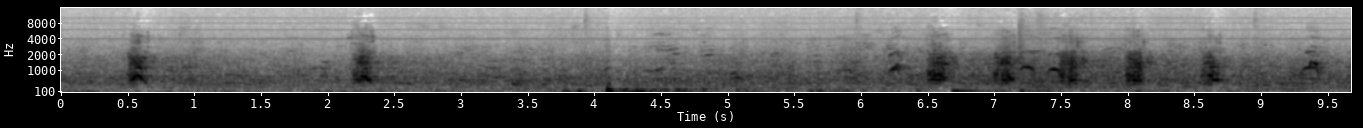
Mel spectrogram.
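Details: Dog doing protection work at a 2015 NIAK dog sport trial, giving sharp single barks a couple of seconds apart, then a quicker run of barks, over steady crowd murmur and a low hum.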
